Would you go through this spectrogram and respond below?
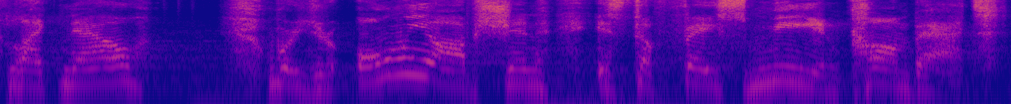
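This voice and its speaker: A man playing an arrogant young would-be god in a video game, declaiming with grandiose, slow contempt. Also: sits high, expressive, creaky, full character voice. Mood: haughty, mocking. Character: arrogant, theatrical young male would-be god, scornful villain. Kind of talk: dramatic video game voice acting. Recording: loud game music underneath. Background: game music.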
